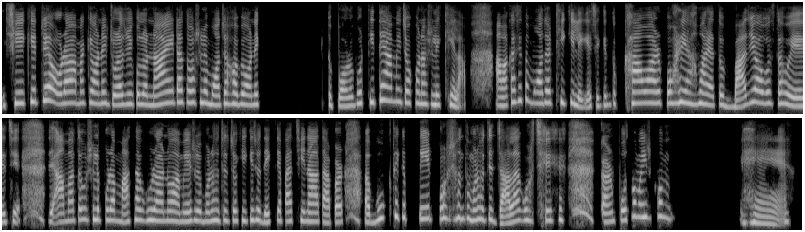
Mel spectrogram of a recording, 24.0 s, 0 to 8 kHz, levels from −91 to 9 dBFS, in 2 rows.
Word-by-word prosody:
সেই 295 0 +3
ক্ষেত্রে 335 +2 +2 0.2
ওরা 295 +1 +3
আমাকে 300 +1 -4
অনেক 295 +1 -1
জোরাজুরি 260 +2 +1
করল, 270 -1 +2 0.2
না - - +5 0.2
এটা 320 +1 +2
তো 315 - +1
আসলে 310 0 0
মজা 250 +3 +1
হবে 275 -1 +3
অনেক। 265 +1 0 1.0
তো - - +1
পরবর্তীতে 290 - 0
আমি 345 -1 -4
যখন 300 -1 -1
আসলে 260 -1 +1
খেলাম, 250 -3 -1 0.5
আমার 230 +1 +2
কাছে 325 +3 +1
তো 390 - 0
মজা 295 +1 +2
ঠিকই 310 -1 0
লেগেছে, 205 +3 -4
কিন্তু 255 +3 -5 0.2
খাওয়ার 300 0 +4
পরে 300 +2 +3 0.2
আমার 285 -1 +2
এত 245 - -27 0.2
বাজে 230 +12 +2
অবস্থা 290 -1 -2
হয়েছে 220 0 +2 0.5
যে 240 - +2
আমার 255 +3 -2
তো - - -3
আসলে 285 0 +2
পুরা 275 -1 +3
মাথা 240 +6 +1
ঘুরানো। 255 -2 +2
আমি 235 0 -3
আসলে 260 0 0
মনে 245 +2 0
হচ্ছে 265 0 -2
চোখে 260 0 -1
কিছু 275 0 +2
দেখতে 235 +4 -2
পাচ্ছি 250 +1 -1
না। - - +4 0.2
তারপর 210 +1 +2 0.4
আ - - +3
বুক 315 +4 +2
থেকে 345 -2 +2 0.2
পেট 310 0 +1
পর্যন্ত 310 0 0
মনে 280 +2 +2
হচ্ছে 290 0 0
জ্বালা 195 +5 +3
করছে 265 -1 -2 0.8
কারণ 230 0 +1
১ম 280 +8 +1
এইরকম 365 +2 -1 1.3
হ্যাঁ। 190 - -3
275 Hz, 160 wpm, -22 LUFS, 245-300 Hz, 1.3 s, না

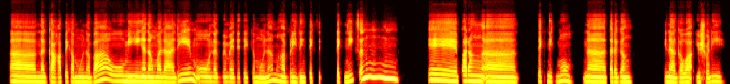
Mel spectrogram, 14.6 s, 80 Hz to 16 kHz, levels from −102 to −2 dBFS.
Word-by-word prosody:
Ah, 175 -2 +2
nagkakape 160 0 -1
ka 160 0 -4
muna 160 -2 -2
ba 220 +7 +1
o 185 -1 -3
humihinga 175 -1 +2
ng 165 - +4
malalim 165 +9 0
o 170 -1 -3
nagme-meditate 160 -1 -5
ka 155 - -8
muna, 155 +5 -2
mga 200 -6 -2
breathing 160 -1 -2
techsi 150 0 -9 0.3
techniques? 170 +5 -3
Anong, 315 +6 +4 1.2
eh, 210 -4 +5
parang, 190 -2 +2
ah, 165 -2 +2 0.4
technique 175 -1 -5
mo 185 -4 -4 0.2
na 165 -2 +2
talagang 160 0 -1 0.7
ginagawa 155 -1 +1
usually? 165 +1 -2
165 Hz, 110 wpm, -24 LUFS, 160-185 Hz, 1.2 s, eh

